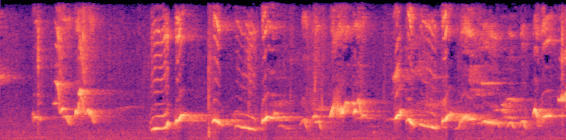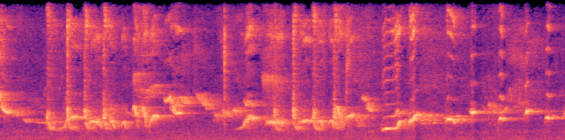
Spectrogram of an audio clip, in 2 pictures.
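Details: Pet white-rumped shama singing as a tutor for other songbirds, a dense, varied run of loud whistles, harsh squawky notes and rapid chattering phrases, with brief pauses, indoors.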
